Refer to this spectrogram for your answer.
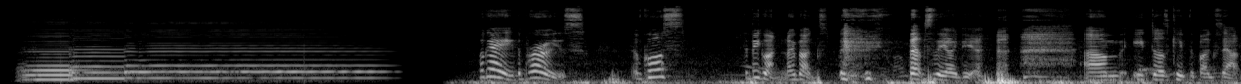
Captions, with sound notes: [three ascending cello notes, ending with a sightly clumsy vibrato] Okay, the pros. Of course, the big one, no bugs. That's the idea. [chuckles] Um, it does keep the bugs out.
